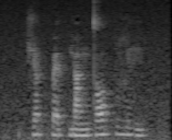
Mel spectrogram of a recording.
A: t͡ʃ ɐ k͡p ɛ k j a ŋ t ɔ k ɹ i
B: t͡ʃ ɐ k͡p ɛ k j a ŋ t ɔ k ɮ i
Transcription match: B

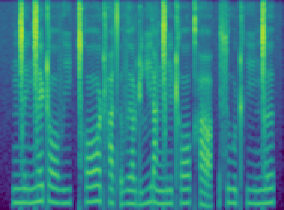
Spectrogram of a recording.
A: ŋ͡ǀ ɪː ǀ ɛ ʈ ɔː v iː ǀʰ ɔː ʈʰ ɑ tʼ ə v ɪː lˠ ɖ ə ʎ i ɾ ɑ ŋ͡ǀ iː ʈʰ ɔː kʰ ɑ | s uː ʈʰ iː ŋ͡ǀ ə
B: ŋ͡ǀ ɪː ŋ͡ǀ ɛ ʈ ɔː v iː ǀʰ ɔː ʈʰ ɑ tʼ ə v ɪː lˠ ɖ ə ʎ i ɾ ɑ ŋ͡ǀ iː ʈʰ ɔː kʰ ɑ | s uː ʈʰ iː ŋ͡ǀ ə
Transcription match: B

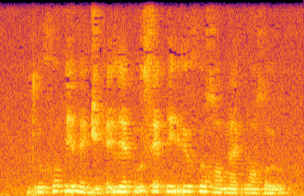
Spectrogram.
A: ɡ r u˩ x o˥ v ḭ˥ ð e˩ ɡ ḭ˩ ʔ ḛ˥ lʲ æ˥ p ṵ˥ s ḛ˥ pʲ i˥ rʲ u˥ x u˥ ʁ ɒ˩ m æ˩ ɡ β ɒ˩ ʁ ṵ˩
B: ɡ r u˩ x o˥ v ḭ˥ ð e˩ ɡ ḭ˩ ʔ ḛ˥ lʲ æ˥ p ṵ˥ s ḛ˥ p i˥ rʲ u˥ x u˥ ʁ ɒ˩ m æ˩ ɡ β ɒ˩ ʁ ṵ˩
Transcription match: B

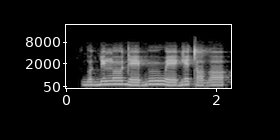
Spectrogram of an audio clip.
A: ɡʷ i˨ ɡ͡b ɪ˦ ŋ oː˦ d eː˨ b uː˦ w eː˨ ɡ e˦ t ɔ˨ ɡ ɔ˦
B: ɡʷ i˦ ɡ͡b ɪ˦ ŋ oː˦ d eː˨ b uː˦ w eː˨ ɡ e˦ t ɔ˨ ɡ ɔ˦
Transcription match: A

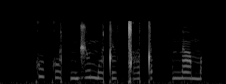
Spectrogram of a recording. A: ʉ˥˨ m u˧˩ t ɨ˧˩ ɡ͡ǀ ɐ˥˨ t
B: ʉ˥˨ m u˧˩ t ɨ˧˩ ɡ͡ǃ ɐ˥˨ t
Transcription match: A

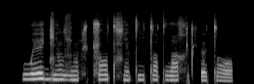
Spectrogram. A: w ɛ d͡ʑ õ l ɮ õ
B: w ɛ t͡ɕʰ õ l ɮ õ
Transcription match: A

